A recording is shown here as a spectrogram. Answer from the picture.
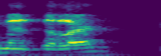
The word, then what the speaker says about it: Midler: Sarah Jessica Parker, Betta Milder, or Milder, I'm not sure how you pronounce it. And also Kate Midler.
